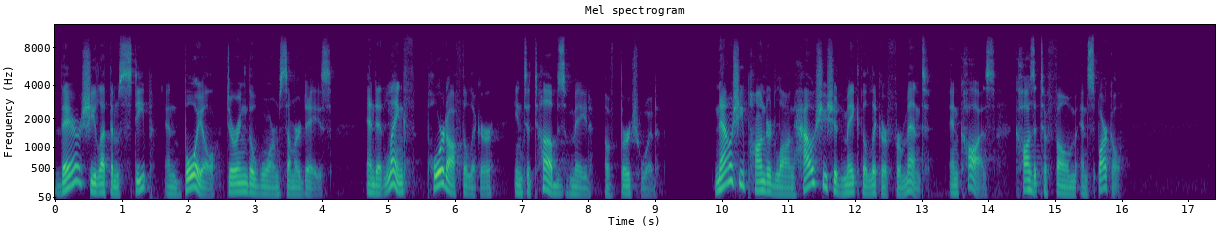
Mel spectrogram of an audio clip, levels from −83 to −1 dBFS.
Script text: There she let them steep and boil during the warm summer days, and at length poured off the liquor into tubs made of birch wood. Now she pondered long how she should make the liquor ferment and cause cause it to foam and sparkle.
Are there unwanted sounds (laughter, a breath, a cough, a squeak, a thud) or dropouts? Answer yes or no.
no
